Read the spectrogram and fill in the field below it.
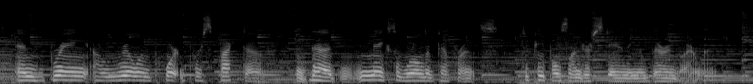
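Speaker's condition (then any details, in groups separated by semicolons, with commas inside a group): No condition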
